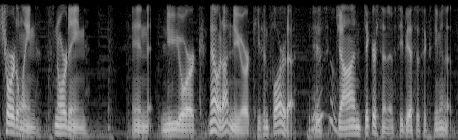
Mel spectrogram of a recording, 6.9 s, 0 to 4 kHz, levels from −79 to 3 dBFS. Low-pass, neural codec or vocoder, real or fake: 3.6 kHz; none; real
